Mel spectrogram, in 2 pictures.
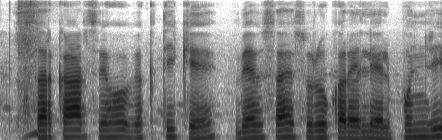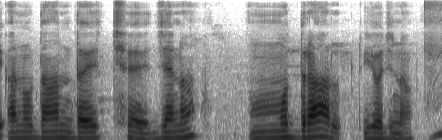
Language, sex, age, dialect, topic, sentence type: Maithili, male, 18-24, Eastern / Thethi, banking, statement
